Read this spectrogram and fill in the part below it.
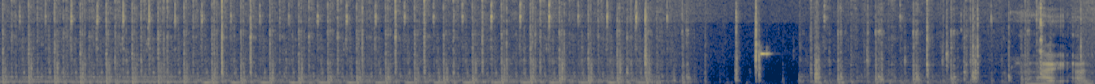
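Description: A sewing machine stitches lining squares for a crocheted bag, a steady close rapid whir that pauses briefly and then restarts with a backstitch, while someone talks over it.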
